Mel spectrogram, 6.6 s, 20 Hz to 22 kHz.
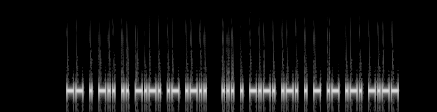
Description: Morse code, heard as a keyed tone, about 36 wpm, 700 Hz. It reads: MEDICAL SECRETARY
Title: Practice QSO - Exchange 3 - More Info - 35wpm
